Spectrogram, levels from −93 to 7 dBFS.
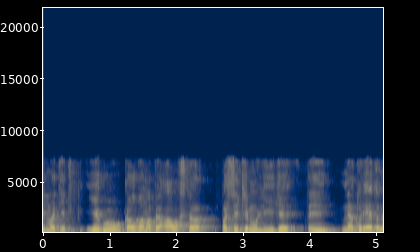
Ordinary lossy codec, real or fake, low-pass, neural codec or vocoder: AAC, 48 kbps; real; 7.2 kHz; none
